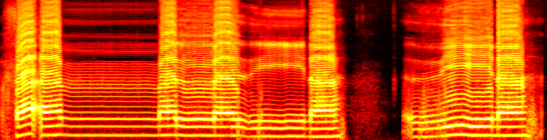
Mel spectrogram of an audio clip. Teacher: ujung lidah kita tempelkan dengan gigi seri atas, agak kita keluarkan sedikit sehingga berbunyi zi · Kemudian pelafal zi sendiri ini ada mad tabi'i ditandai dengan harokat kasrah pada huruf zal bertemu dengan huruf ya setelahnya yang disukunkan. Maka apabila ada kasrah bertemu ya sukun, kita namakan dengan mad tabi'i, panjangnya 2 harokat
